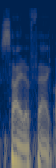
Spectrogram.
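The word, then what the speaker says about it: Psyde Affect: Side Effect.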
